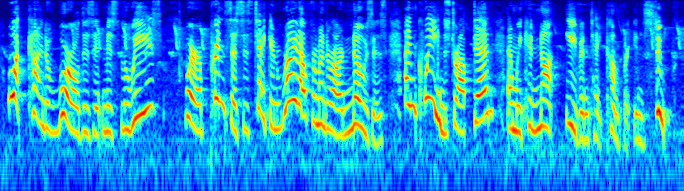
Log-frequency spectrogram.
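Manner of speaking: distraught cook. Acted. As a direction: cry out at the unfairness. Cook's tearful lament.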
